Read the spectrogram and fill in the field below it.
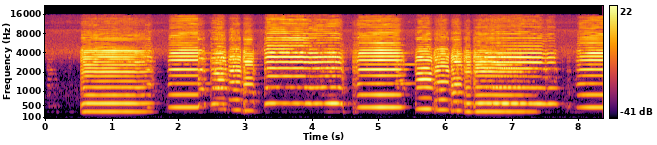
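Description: A simple melody played on a violin, heard as clear, sustained bowed notes in a slow phrase. The notes have short gaps between them and there is no talking.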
